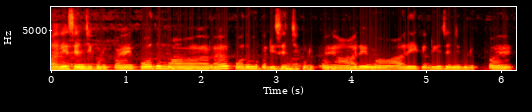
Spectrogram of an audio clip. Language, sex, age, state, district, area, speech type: Tamil, female, 30-45, Tamil Nadu, Salem, rural, spontaneous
